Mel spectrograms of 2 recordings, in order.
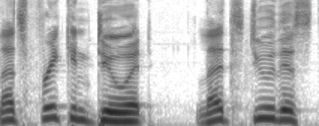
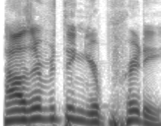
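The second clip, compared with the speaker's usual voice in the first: fast, rushed, rattled-off throwaway delivery. Retelling what a cashier said to Grace, said really fast. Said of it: "She says real fast".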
